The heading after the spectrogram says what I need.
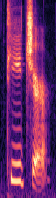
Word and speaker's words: teacher: the word photograph so it's going to be on the first syllable teach teacher okay the next one Japan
